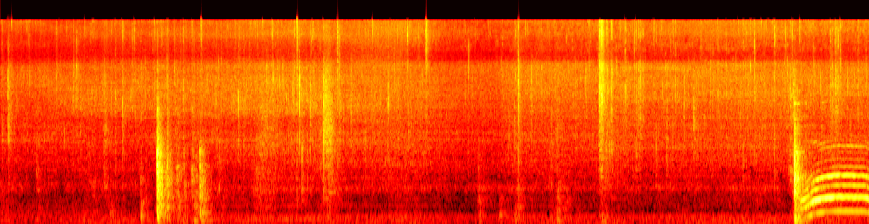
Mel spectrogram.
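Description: Chopped onion frying in a pan: a steady sizzle, with a few sharp clicks and knocks. A short, loud, pitched hum comes in near the end.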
